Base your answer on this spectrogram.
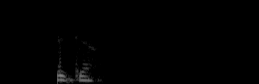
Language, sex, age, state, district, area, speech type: Santali, female, 18-30, West Bengal, Purba Bardhaman, rural, conversation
